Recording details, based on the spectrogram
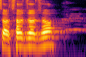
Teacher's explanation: चवर्ग जो है वो तालु से बोला जाता है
